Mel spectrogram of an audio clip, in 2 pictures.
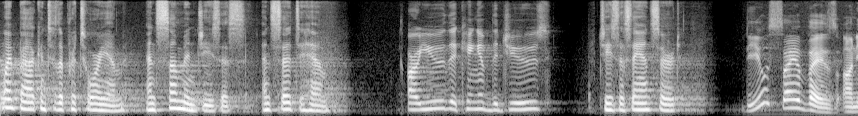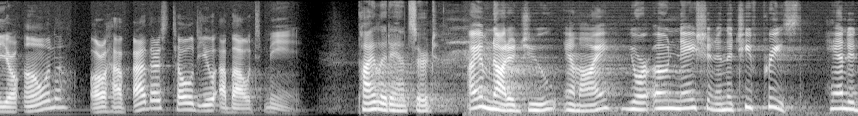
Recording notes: Good Friday from Holy Spirit Catholic Church in Creston Iowa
